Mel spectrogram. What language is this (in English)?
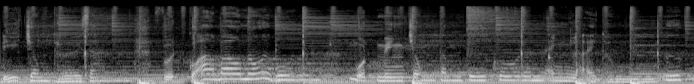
Vietnamese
